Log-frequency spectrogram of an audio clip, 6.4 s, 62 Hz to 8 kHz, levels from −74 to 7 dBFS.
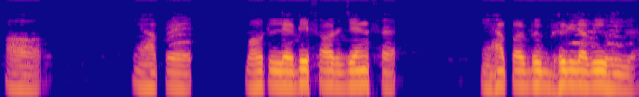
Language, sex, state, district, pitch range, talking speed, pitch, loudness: Hindi, male, Bihar, West Champaran, 110-135 Hz, 140 wpm, 115 Hz, -16 LUFS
